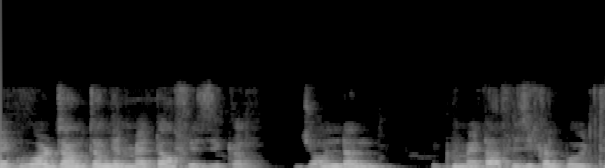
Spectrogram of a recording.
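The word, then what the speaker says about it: John Donne: ठीक है, लेकिन इसका प्रोनाउंसिएशन क्या है, जॉन डन।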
